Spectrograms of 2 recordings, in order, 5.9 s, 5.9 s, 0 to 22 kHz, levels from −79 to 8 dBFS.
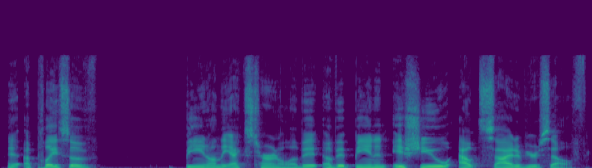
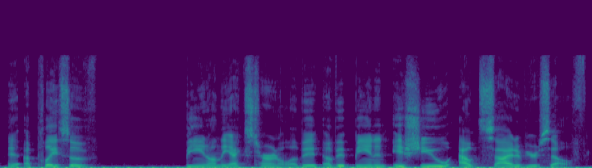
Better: first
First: none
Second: low rumble; noticeable; throughout; 20 dB below the speech

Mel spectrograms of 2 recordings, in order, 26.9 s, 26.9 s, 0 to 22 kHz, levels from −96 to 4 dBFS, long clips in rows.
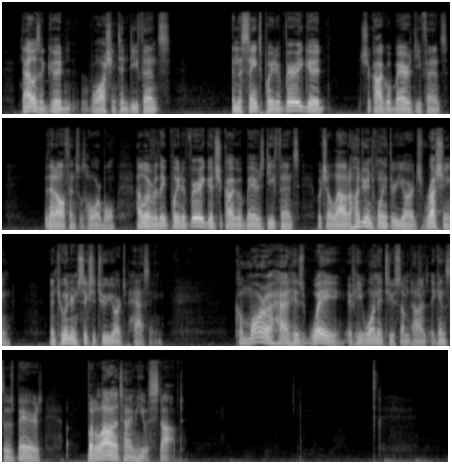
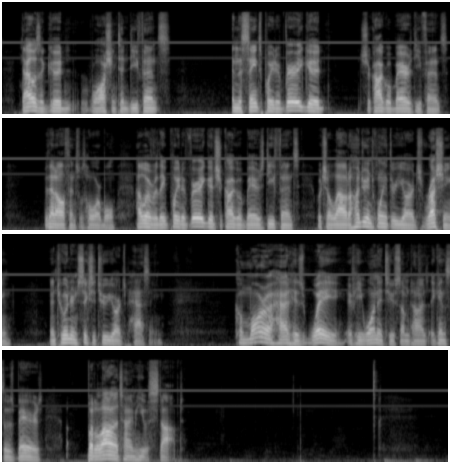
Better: first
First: none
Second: high-pitched whine; faint; throughout; 5 kHz, 30 dB below the speech

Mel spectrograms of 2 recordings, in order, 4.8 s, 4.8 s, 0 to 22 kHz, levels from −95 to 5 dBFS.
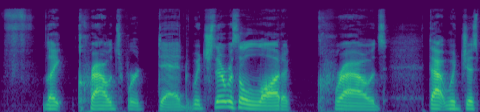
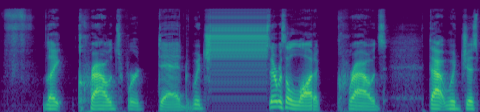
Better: first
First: none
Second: audio freezing; at 2 s for 0.5 s

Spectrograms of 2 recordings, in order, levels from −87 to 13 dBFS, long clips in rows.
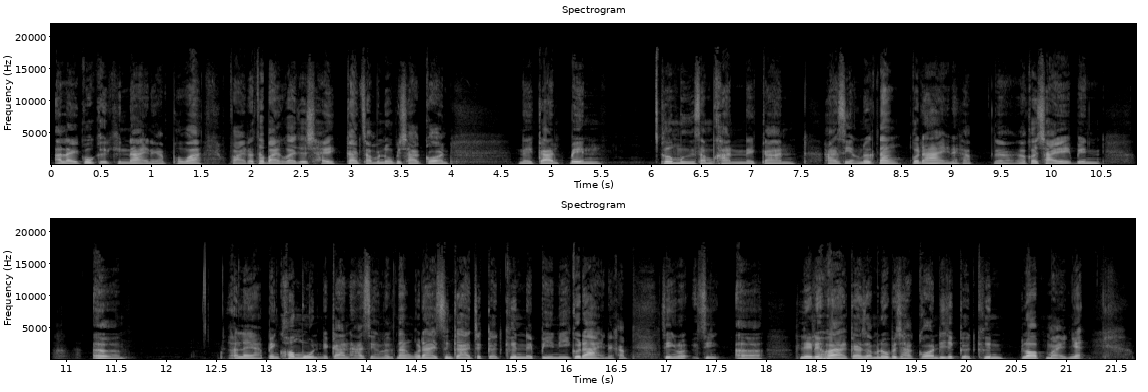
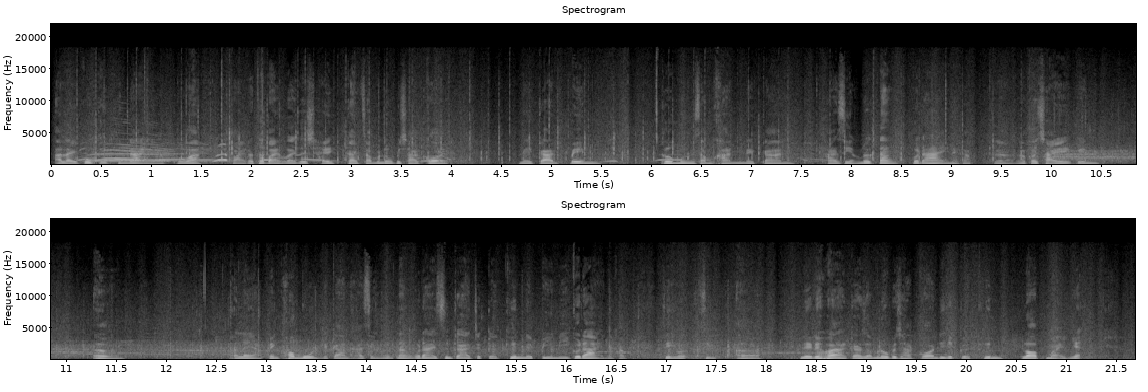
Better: first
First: none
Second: crowd noise; loud; throughout; 8 dB below the speech

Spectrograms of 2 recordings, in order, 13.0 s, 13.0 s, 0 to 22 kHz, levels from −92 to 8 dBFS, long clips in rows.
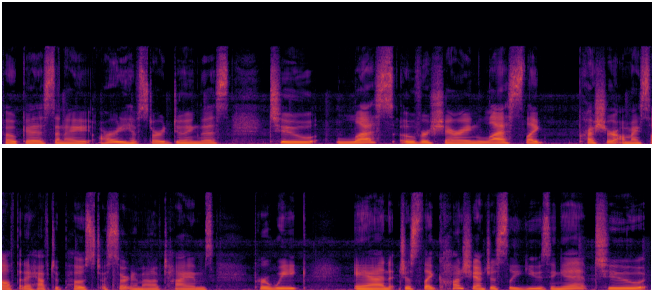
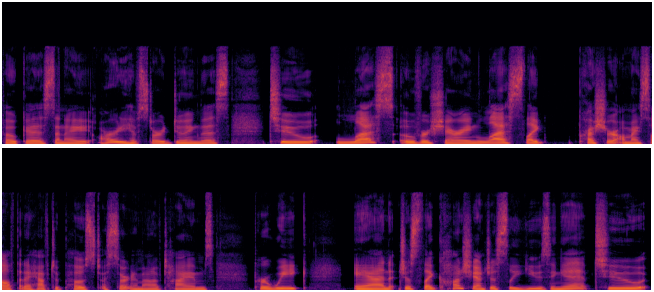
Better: second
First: hiss; faint; throughout; 30 dB below the speech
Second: none

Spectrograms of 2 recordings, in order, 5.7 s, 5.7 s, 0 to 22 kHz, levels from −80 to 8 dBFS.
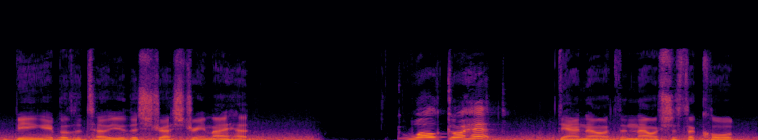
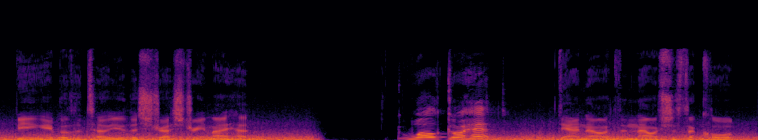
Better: first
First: wind noise on the microphone; occasional gusts; until 2.5 s and from 3.5 s on; 15 dB below the speech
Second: wind noise on the microphone; heavy; until 2.5 s and from 3.5 s on; 5 dB below the speech

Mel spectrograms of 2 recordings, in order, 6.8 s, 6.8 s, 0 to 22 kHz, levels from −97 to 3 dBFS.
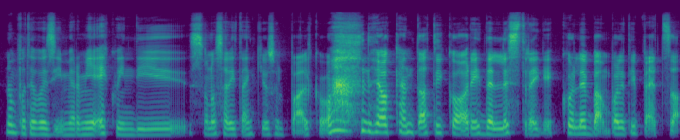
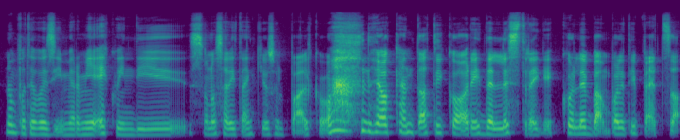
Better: neither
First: thin; somewhat; fading below 550 Hz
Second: thin; somewhat; fading below 550 Hz

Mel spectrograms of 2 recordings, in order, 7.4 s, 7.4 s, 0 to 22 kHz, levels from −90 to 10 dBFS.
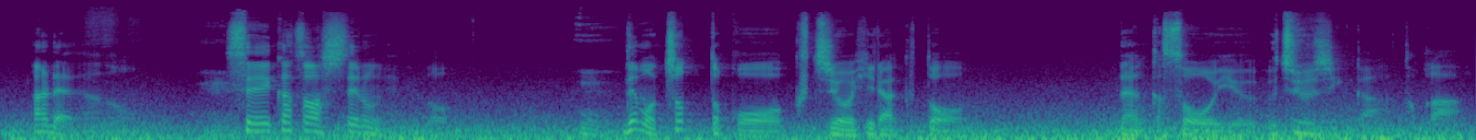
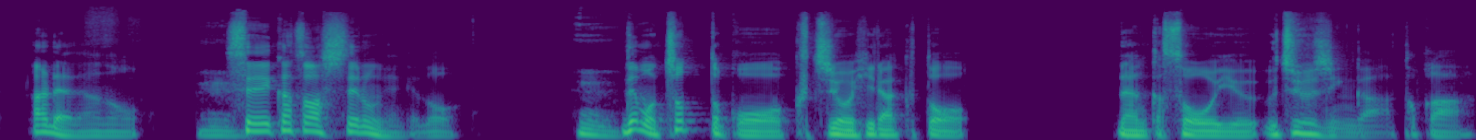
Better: second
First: low rumble; noticeable; throughout; 15 dB below the speech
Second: none

